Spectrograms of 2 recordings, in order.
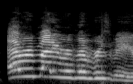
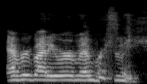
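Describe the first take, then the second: First: Higher, louder and faster; proud, punchier second take; excited repeat. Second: Said in the usual way. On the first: Shown as a demonstration.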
